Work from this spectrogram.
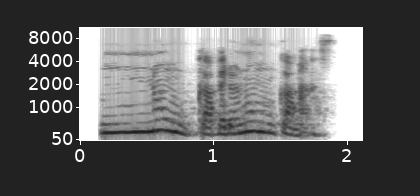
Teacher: Simplemente yo le doy énfasis a esa primera sílaba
